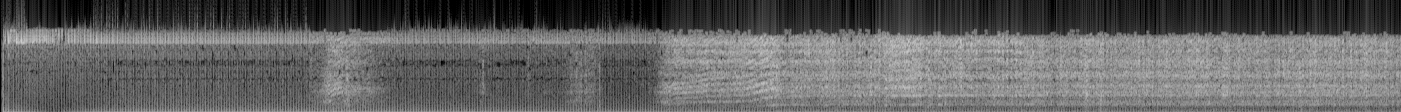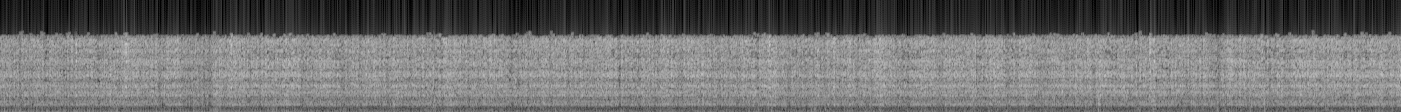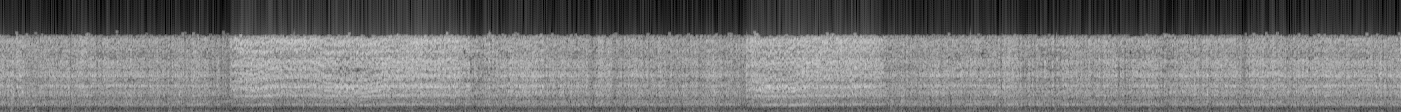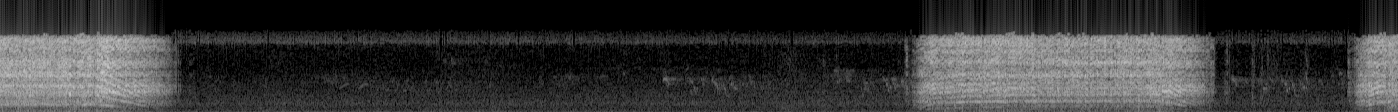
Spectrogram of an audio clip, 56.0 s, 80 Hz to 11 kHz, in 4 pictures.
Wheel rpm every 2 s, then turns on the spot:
0, 10, 0, 100, 230, 230, 230, 230, 240, 240, 230, 230, 230, 230, 230, 220, 230, 230, 230, 240, 240, 130, 0, 0, 0, 50, 150, 20.
none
